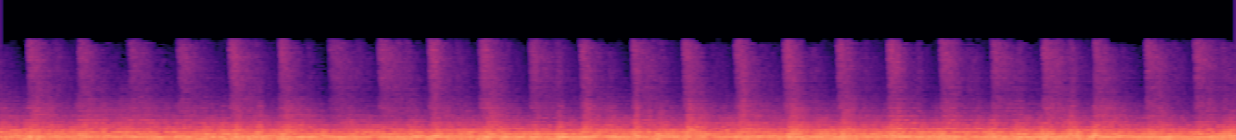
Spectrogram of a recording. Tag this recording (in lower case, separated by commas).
musical instrument, trombone, music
